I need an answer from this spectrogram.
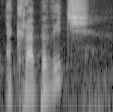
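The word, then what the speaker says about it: Akrapovič: Yeah, this guy from Slovenia who lives next, just down the road from Akrapovic.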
